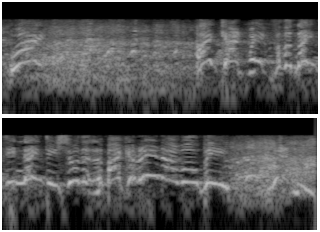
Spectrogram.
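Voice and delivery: very high, squeaky mock mum voice with laughter. Mum listening to the pop charts, very high laughing mock voice. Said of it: "my mum would even listen".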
